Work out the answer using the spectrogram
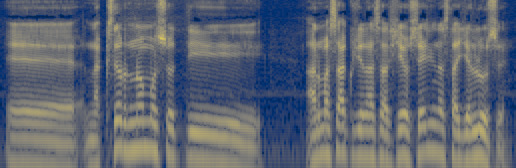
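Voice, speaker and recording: A middle-aged man hosts a discussion. He steers the conversation and prompts his guest. His delivery is even and unforced. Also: medium pitch, smooth, no echo. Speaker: host. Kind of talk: radio discussion.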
